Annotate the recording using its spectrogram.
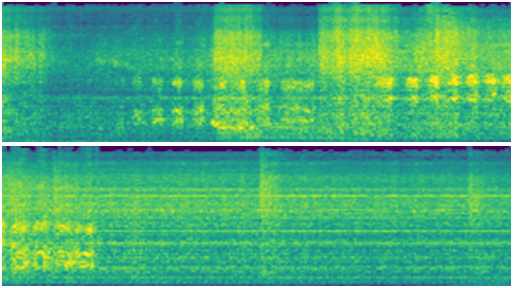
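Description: A locomotive rumbles along the rails.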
